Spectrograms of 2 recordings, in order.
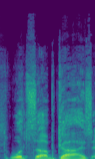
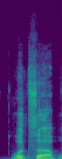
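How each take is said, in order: First: Mock hyped YouTuber "What's up, guys?", much higher and louder; YouTuber greeting. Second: Said in the usual way. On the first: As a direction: ham up the big YouTube intro. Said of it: "Every episode". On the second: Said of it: "Why is that the normal word?".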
